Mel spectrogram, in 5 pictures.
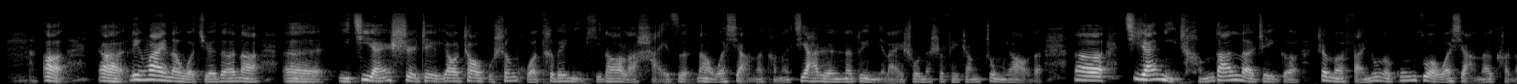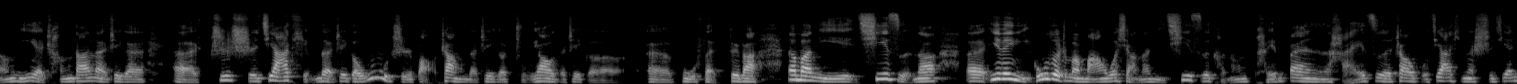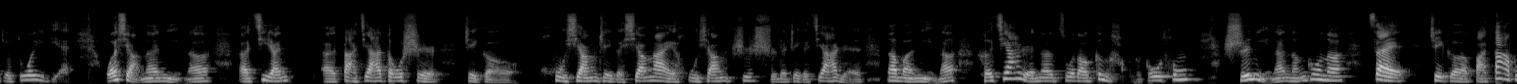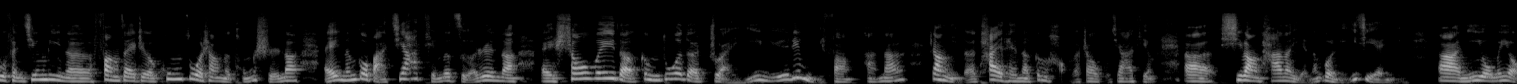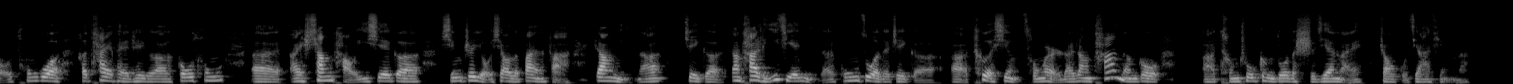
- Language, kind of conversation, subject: Chinese, advice, 工作和生活时间总是冲突，我该怎么安排才能兼顾两者？
- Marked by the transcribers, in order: tapping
